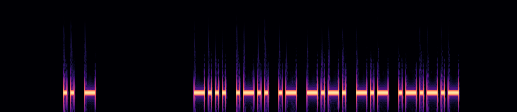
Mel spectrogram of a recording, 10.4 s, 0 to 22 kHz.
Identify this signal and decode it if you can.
Morse code, heard as a keyed tone, about 17 wpm, 700 Hz. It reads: IT BLACK.
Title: 4x Word-Spacing - Sentences from Top 400 Words - 17wpm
